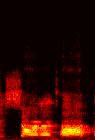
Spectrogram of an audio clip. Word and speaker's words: Shanna Toft: It's actually Shanna Toft. It's just spelled a little bit differently, and almost everybody calls me Shanna or Shayna or Shannon, but it is Shanna.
